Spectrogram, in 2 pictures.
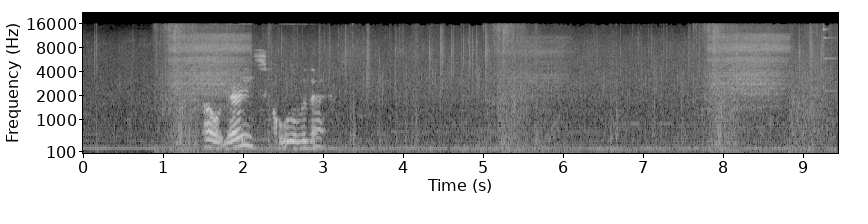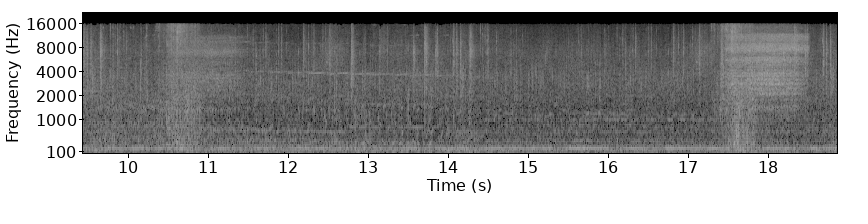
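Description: A fire roars and crackles in a furnace.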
